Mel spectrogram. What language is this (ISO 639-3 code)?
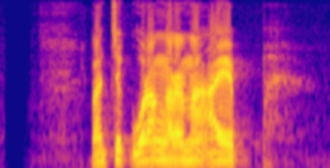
sun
